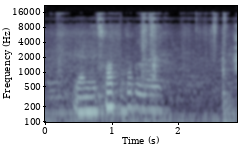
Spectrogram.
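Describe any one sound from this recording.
An elderly woman speaks with animation close by.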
